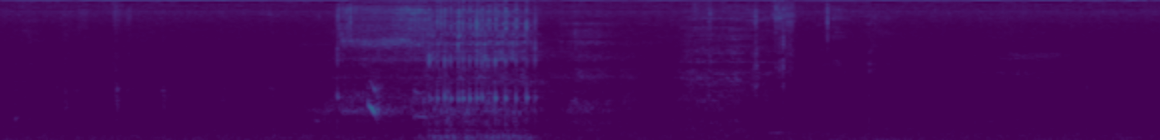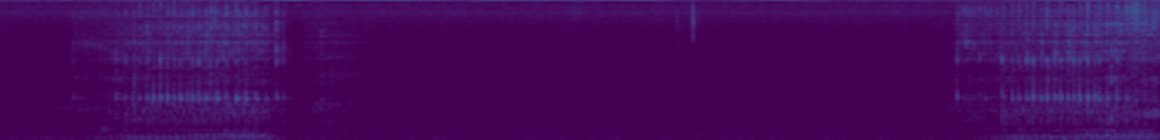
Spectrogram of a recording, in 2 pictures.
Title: DeeDee is snoring again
